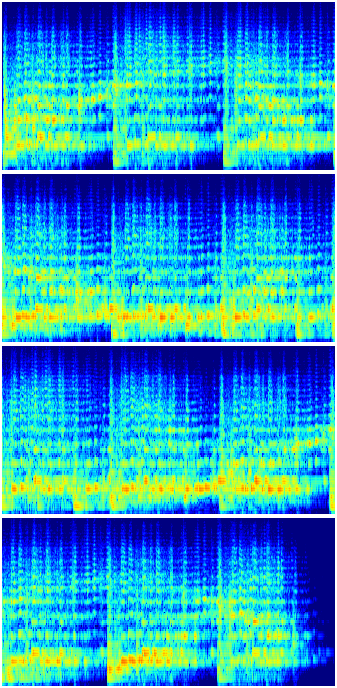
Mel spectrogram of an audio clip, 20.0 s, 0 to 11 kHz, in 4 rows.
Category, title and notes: Instrument samples > Synths / Electronic
Synth Melody 02
Psytrance Sample Packs
145bpm, audacity, flstudio, goa, goa-trance, goatrance, lead, psy, psy-trance, psytrance, trance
